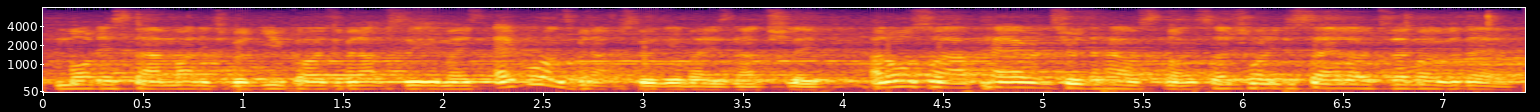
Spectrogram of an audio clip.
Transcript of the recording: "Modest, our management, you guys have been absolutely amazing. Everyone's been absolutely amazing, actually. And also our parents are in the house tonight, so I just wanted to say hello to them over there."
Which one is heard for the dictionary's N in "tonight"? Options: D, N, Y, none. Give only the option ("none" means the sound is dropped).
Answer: none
